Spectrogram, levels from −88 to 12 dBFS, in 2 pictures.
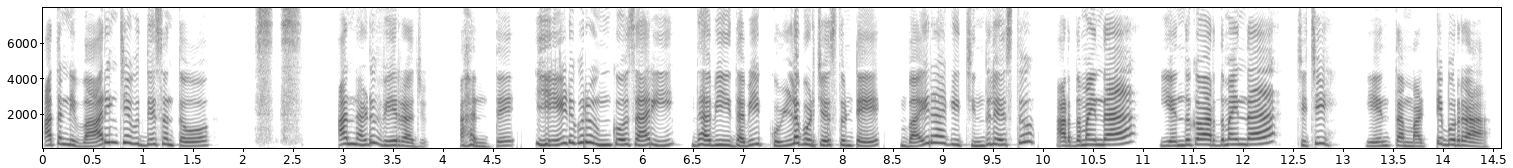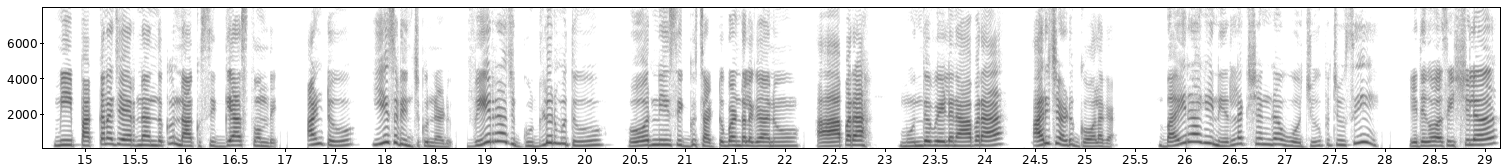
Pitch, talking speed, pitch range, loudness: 265 Hz, 90 wpm, 230-300 Hz, -27 LUFS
